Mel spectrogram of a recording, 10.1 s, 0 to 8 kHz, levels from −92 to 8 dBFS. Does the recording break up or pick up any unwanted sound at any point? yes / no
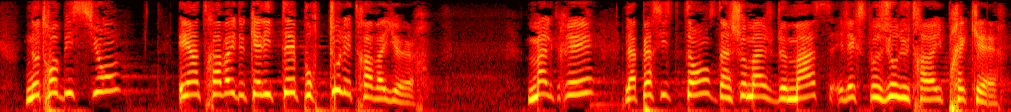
no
